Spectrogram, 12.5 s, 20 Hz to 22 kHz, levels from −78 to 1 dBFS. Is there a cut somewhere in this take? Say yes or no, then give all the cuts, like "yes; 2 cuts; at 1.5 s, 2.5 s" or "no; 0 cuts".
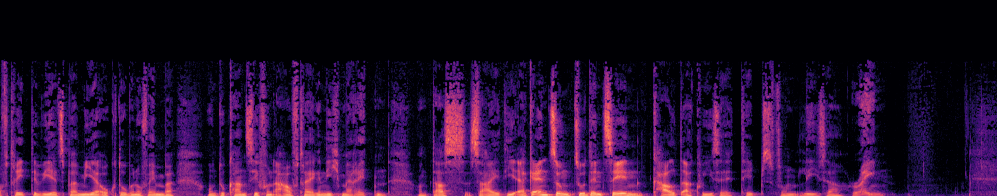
no; 0 cuts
